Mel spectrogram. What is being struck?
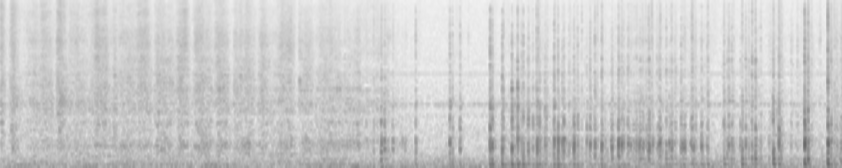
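Coarse woven fabric.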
